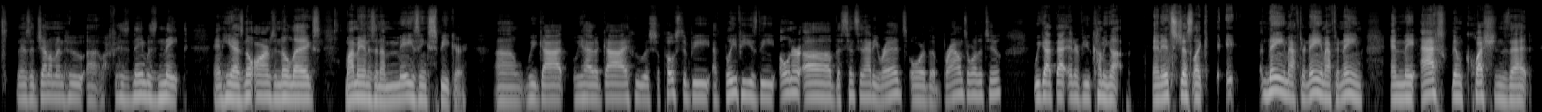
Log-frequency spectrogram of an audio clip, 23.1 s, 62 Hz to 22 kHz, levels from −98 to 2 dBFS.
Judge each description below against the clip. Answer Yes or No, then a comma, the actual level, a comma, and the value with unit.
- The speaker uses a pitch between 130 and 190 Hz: Yes, medium, 140 Hz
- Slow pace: No, average, 190 wpm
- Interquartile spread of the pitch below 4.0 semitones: Yes, narrow, 2.4 semitones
